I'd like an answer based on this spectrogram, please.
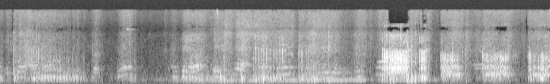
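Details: Pet Maltese named Harry clings to his beloved Angry Bird toy, letting out a sustained low, steady growl through the middle of the clip, broken by a person's voice and sharper noisy bursts near the end.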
